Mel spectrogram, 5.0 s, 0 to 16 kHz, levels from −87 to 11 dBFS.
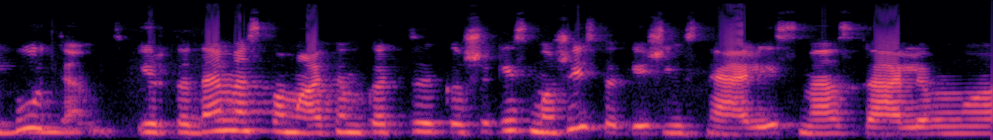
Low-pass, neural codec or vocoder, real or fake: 14.4 kHz; none; real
